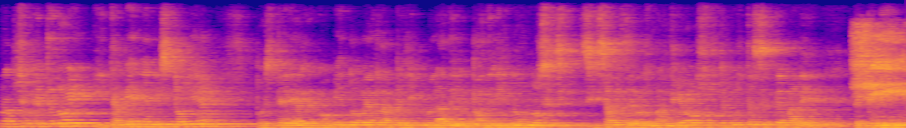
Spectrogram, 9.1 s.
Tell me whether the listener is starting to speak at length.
Yes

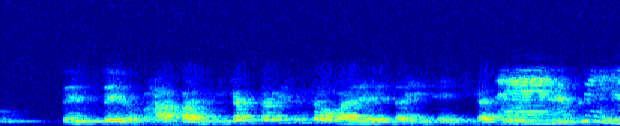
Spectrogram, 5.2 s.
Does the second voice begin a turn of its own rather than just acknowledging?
Yes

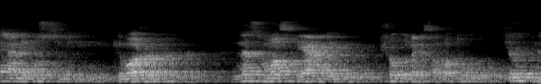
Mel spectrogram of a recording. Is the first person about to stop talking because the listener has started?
Yes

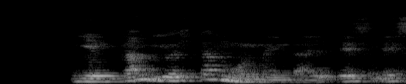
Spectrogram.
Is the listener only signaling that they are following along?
Yes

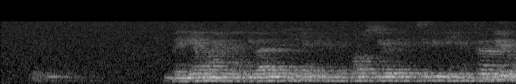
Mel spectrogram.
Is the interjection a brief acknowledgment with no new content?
Yes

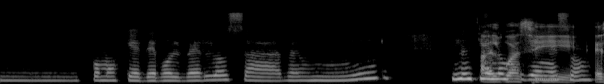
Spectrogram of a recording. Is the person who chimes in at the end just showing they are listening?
No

